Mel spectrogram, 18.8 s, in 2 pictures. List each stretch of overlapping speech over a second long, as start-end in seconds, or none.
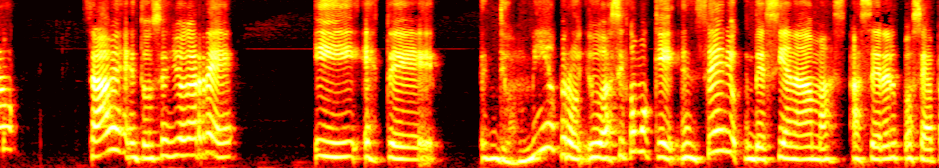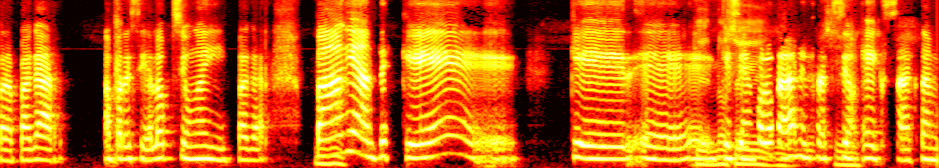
16.5-18.0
